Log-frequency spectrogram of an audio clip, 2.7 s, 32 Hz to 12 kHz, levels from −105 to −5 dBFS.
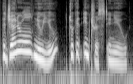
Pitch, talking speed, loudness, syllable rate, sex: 225 Hz, 200 wpm, -18 LUFS, 5.7 syllables/s, female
